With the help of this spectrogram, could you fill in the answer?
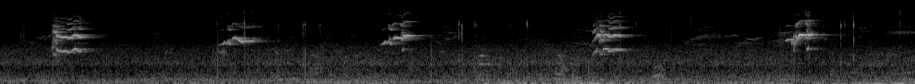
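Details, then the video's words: Wild cockatoo calling in a backyard in Adelaide, South Australia: five short, harsh, ringing squawks repeated roughly every two seconds over faint background noise. "Bird Blog: Wild Cockatoo"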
